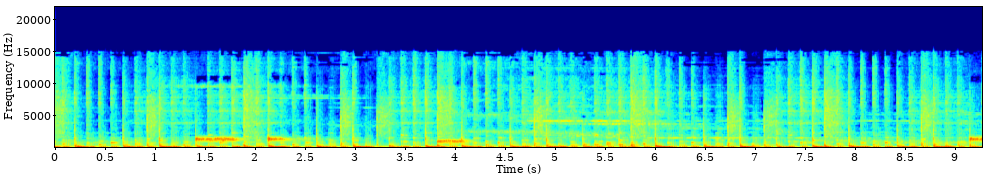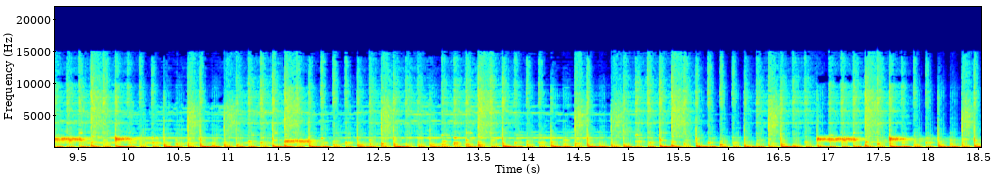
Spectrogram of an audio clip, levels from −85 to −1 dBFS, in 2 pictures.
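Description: No technical fault can be heard anywhere in the audio. There is nothing to mark with a time or trace to a cause.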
